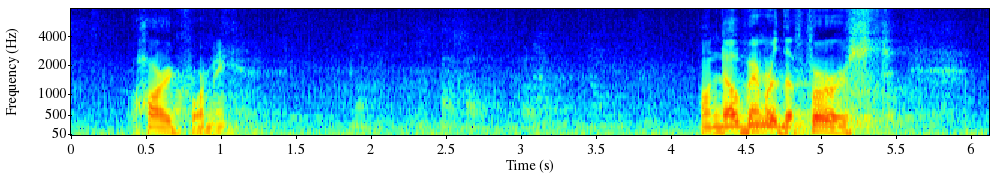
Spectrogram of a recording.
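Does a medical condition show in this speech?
Yes: cleft lip and palate; speech hard for others to understand in youth.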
